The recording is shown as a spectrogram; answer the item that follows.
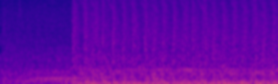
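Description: A dense burst of rapid automatic gunfire in Marvel's Guardians of the Galaxy starts abruptly and rattles on loud and steady, close, with no talking.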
